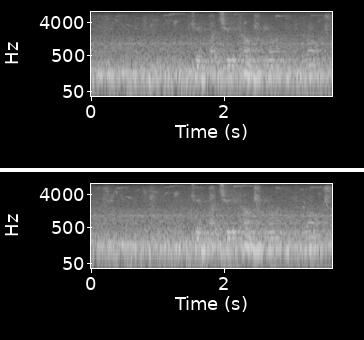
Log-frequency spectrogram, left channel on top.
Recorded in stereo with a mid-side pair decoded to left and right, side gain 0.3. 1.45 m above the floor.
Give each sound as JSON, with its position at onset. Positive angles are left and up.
{"t": 1.5, "sound": "a man speaking", "azimuth_deg": -5, "distance_m": 5.0}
